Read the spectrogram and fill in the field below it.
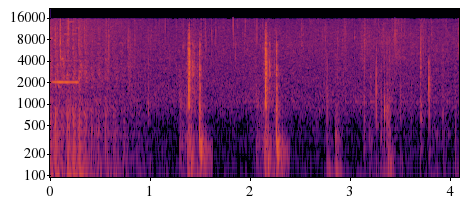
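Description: A car door opens and shuts with a clunk.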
